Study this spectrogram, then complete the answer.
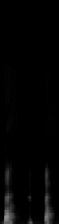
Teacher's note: son consonantes oclusivas no porque se produce un cierre del aire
